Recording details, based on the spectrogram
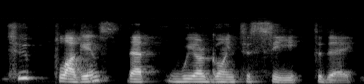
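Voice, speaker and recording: A man in his twenties from Italy, a guest software engineer, introducing himself briskly at an online meetup. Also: mid-range voice, animated. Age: 20s.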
